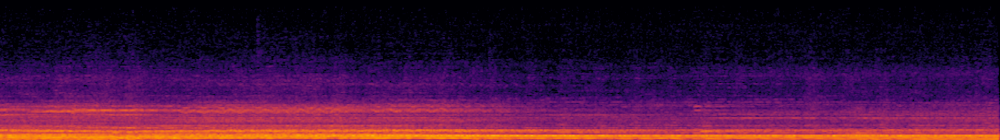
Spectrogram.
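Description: Choral music: a choir singing long held chords that change about halfway through and again near the end.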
